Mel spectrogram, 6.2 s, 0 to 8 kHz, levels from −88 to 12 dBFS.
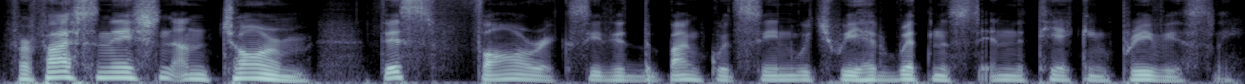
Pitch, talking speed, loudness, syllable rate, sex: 110 Hz, 175 wpm, -20 LUFS, 5.2 syllables/s, male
